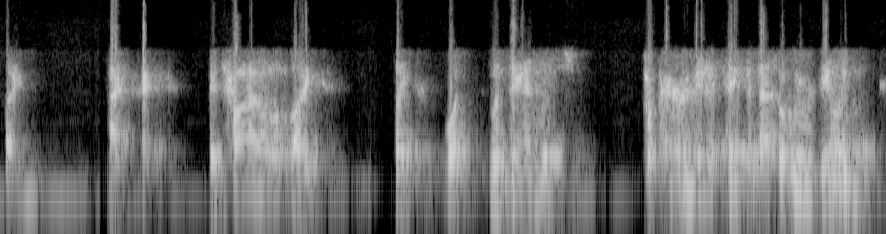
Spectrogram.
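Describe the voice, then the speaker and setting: Low-voiced man on echoey jail phone. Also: flat delivery, sharp tone. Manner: halting and repetitive, venting about his situation. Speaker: prisoner on a jail phone call. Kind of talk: casual, rambling personal phone conversation. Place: jail, on a telephone. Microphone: telephone handset. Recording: echoey jail telephone call.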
